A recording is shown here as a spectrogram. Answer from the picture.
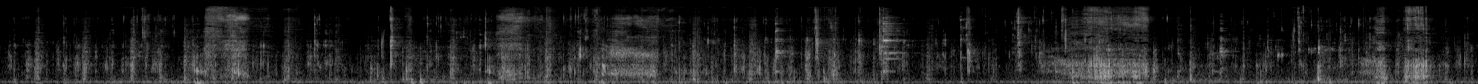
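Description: Close-miked eating sounds: chewing, biting and wet mouth noises from people eating stir-fried spicy pork and lettuce wraps, in several short bouts, with scattered light clicks of chopsticks and spoons against bowls.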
